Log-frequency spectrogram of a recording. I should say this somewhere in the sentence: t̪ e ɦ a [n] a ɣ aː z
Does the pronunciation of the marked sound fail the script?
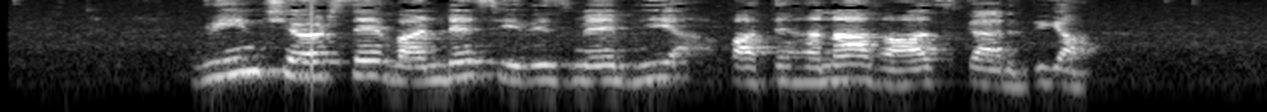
no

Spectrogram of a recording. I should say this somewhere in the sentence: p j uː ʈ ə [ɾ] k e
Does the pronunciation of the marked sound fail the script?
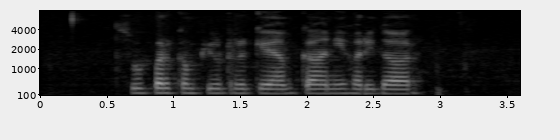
no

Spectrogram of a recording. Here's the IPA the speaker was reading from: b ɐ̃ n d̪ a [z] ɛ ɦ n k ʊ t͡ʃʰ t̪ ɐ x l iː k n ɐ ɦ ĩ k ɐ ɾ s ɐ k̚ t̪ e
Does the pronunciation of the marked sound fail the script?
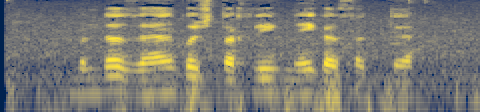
no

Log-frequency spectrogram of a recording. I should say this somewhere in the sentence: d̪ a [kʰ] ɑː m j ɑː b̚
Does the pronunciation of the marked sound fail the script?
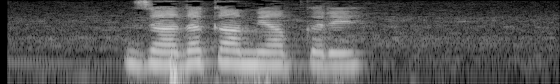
yes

